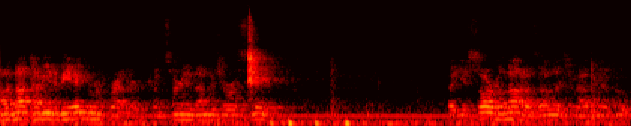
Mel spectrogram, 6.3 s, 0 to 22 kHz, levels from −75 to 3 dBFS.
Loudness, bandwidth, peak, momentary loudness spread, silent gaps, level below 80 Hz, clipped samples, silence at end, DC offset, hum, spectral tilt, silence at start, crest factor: -40 LUFS; 16 kHz; -16 dBFS; 15 LU; none; -50 dBFS; under 0.1%; 0 s; under 0.1%; none; -5.5 dB/octave; 0 s; 24 dB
